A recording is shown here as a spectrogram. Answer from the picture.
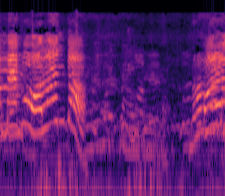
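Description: Only speech: several people talking over one another, dying down in the second half.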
